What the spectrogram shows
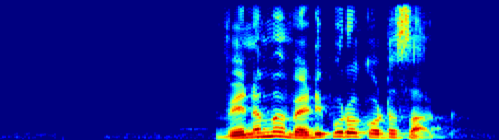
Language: Sinhala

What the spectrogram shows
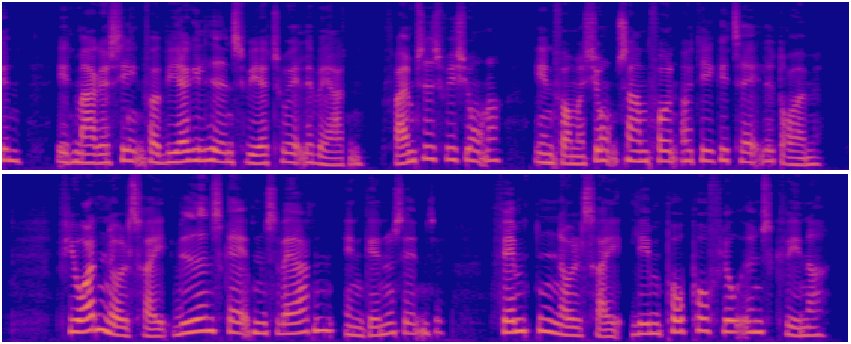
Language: Danish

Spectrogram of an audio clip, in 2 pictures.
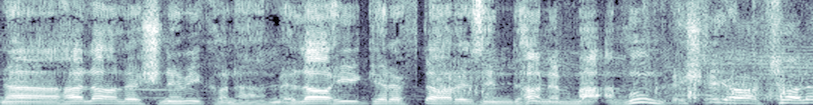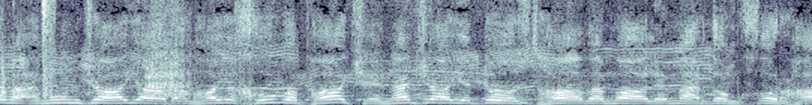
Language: Persian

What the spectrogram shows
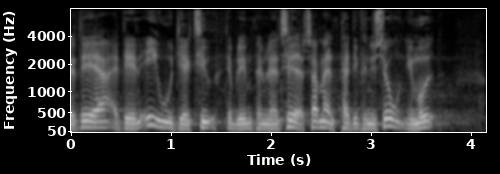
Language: Danish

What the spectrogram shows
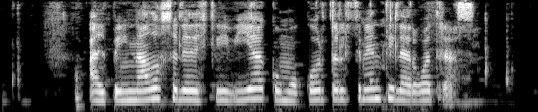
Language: Spanish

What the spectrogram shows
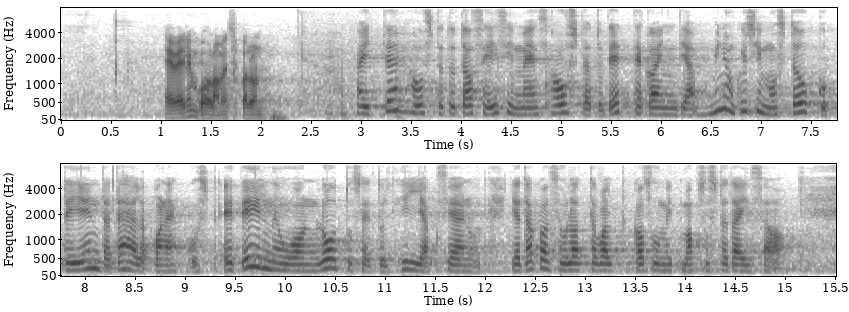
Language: Estonian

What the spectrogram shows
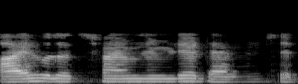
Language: Bangla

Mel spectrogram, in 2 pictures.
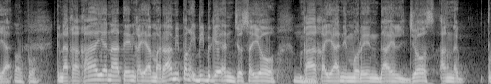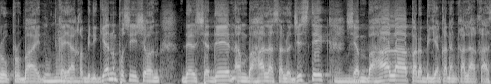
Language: Filipino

